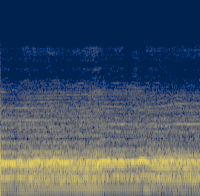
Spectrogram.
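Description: Voices singing a gospel song together in long held notes, with a low steady tone underneath that drops away about a second and a half in.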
